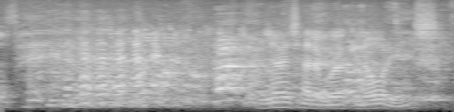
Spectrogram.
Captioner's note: all laughing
